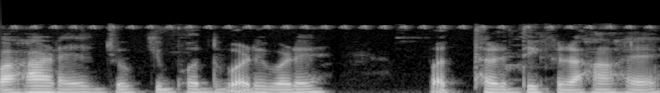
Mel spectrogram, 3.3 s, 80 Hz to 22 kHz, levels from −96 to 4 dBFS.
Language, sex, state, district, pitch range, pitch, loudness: Hindi, male, Bihar, Purnia, 120-130 Hz, 125 Hz, -21 LUFS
